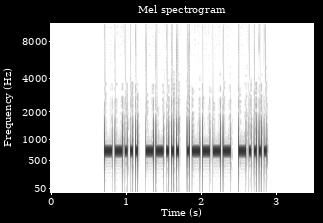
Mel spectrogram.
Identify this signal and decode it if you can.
Morse code, heard as a keyed tone, about 34 wpm, 700 Hz. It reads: 7716
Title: Numbers - 4-Digit 35wpm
